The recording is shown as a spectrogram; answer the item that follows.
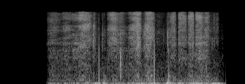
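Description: A scratchy, rasping rubbing noise with quick crackles, starting about half a second in and cutting off abruptly.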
